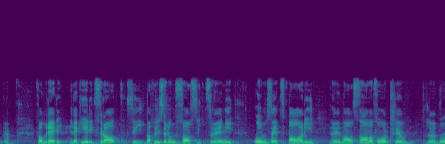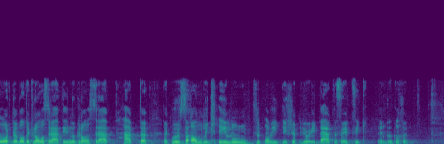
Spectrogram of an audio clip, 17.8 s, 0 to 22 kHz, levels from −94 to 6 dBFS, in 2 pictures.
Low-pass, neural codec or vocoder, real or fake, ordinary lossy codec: 9.9 kHz; autoencoder, 22.05 kHz, a latent of 192 numbers a frame, VITS, trained on one speaker; fake; none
